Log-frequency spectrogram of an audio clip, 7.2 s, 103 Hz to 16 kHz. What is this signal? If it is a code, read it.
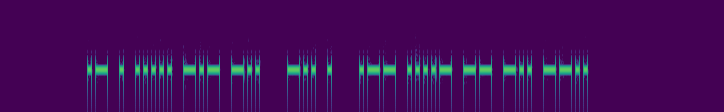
Morse code, heard as a keyed tone, about 30 wpm, 700 Hz. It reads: AE5KD DE W4MDZ
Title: USA Callsign DE Callsign - 5 Characters - 30wpm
